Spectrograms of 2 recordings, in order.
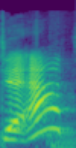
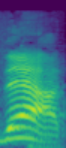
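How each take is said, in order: First: The word begins with a d sound. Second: The word begins with a th sound. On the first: "Dat instead of that" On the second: "the D letter is taking over the T H"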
